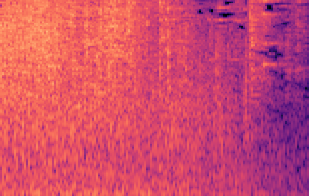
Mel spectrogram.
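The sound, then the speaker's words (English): A single loud explosion bursts out with a heavy boom, its roar decaying and thinning out over about two seconds. “These are songs you don't want to be associated with. It's a public service, friends. These are the bombs of the week.”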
